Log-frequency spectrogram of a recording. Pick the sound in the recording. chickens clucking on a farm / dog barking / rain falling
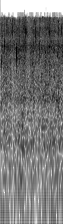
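rain falling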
